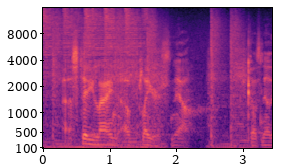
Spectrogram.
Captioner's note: none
